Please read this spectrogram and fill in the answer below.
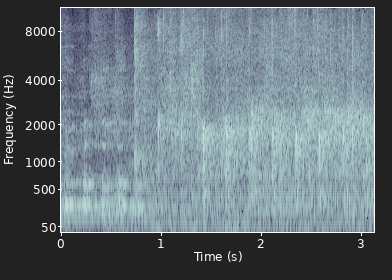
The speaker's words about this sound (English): Oh, thank you. You can clap more.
